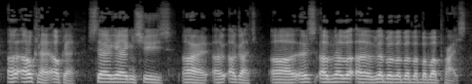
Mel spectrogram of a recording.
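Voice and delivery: low, mumbling cashier imitation; lightly mock a kid fumbling through the order; clueless order-taker. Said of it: "Sounds like a fucking moron".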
